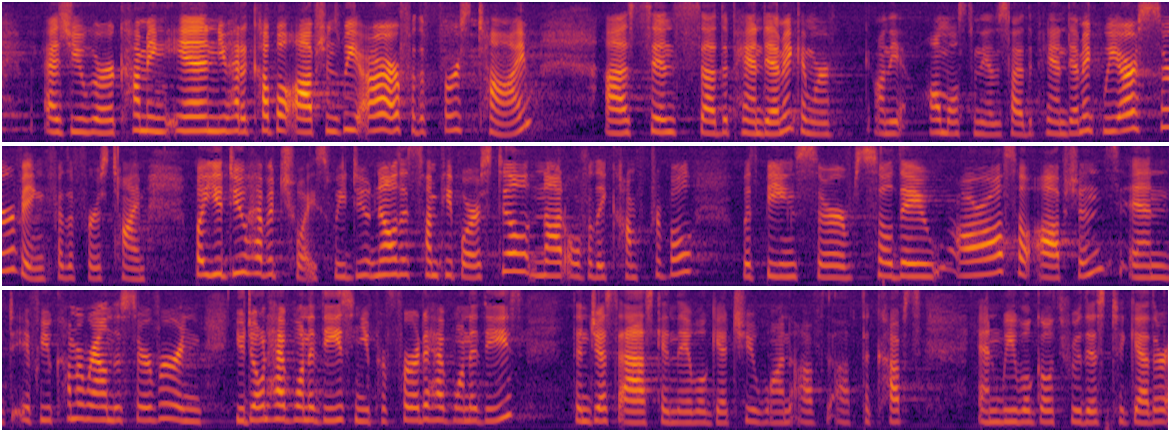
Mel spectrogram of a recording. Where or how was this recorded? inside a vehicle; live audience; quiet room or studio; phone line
live audience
